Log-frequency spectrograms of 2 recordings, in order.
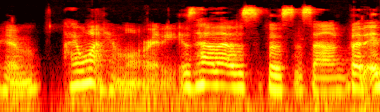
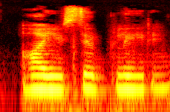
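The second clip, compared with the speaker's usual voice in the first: put-on British accent. Wondering whether a phrase is british, speaker tries it in a british accent. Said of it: "I wonder if it's like British".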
